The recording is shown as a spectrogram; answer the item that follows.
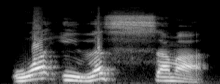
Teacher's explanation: وَإِذَا السَّمَاءُ وَإِذَا السَّمَاء، لال کو نرمی سے ادا کریں گے، سین کو سٹی سے ادا کریں گے، سختی سے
